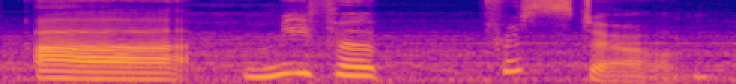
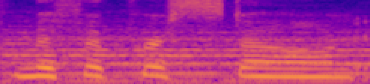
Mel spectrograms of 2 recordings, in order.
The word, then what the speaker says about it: Mifepristone: Mifepristone, I believe is how you say it, which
